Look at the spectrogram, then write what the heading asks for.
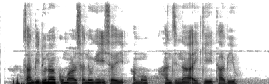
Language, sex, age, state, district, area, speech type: Manipuri, male, 18-30, Manipur, Chandel, rural, read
